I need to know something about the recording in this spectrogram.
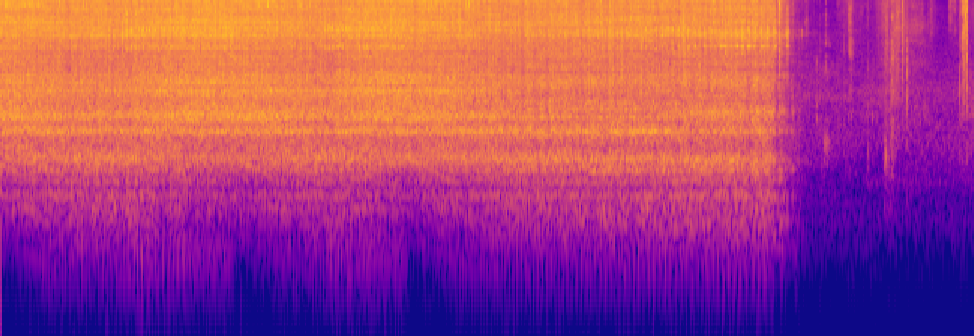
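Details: Suzuki Mollet engine running with a loud, harsh mechanical clatter on a steady beat of about four per second, then the engine cuts off; abnormal engine noise.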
